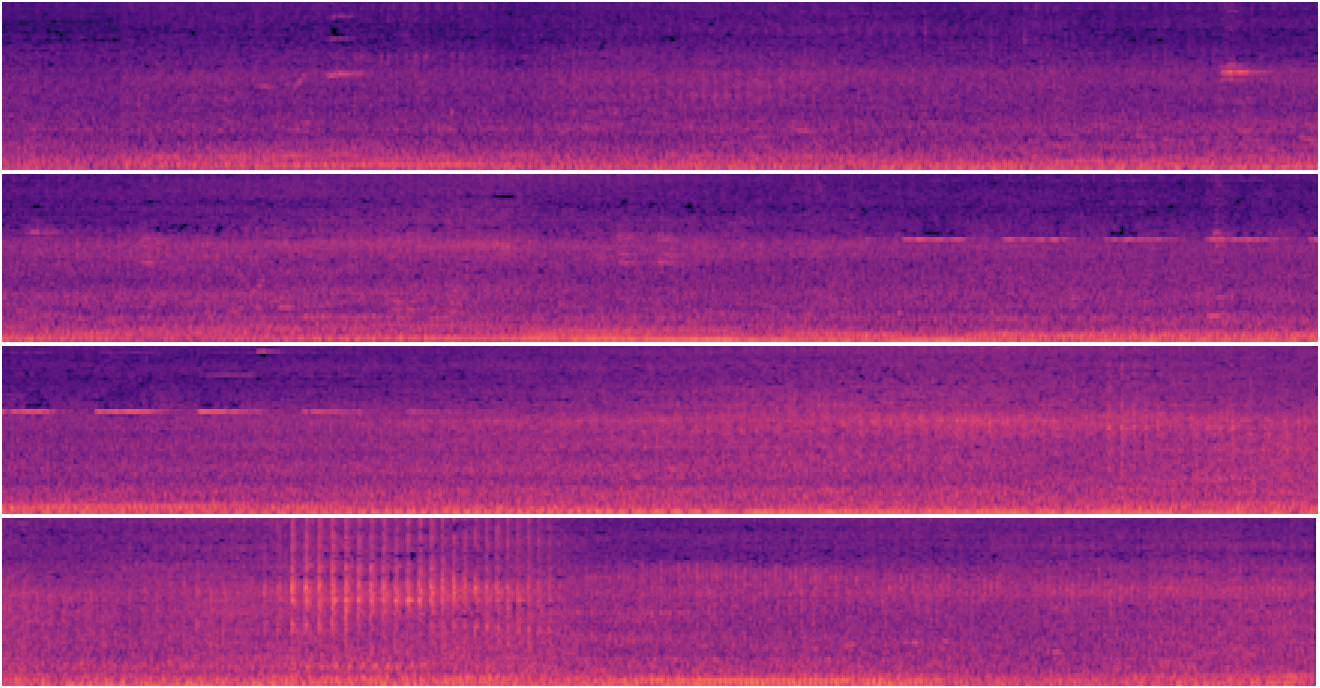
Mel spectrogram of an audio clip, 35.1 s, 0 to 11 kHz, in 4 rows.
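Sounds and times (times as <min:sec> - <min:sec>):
truck engine rumbling: 0:00.0 - 0:35.0
reversing alarm beeping: 0:14.6 - 0:20.6.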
